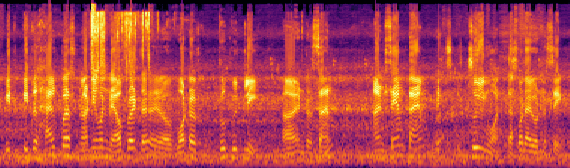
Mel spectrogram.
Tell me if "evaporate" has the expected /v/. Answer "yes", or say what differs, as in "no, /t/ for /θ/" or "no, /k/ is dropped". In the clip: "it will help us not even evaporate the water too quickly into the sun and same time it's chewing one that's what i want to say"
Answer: no, /v/ is dropped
